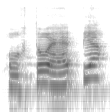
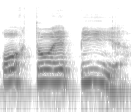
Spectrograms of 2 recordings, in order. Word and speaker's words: ortoépia: eu posso falar também ortoépia ou ortoepia ortoépia ou ortoepia eu posso falar das duas maneiras pronunciar das duas maneiras ok ortoépia ou ortoepia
